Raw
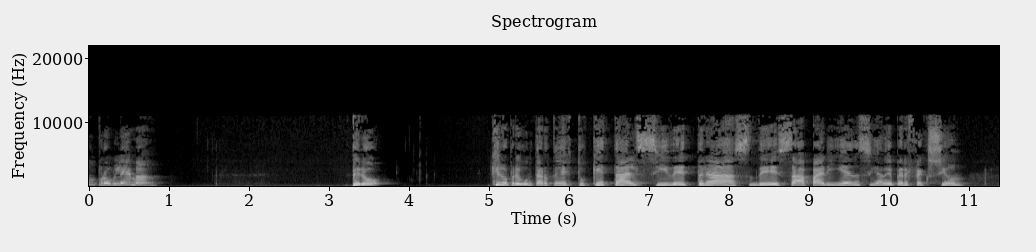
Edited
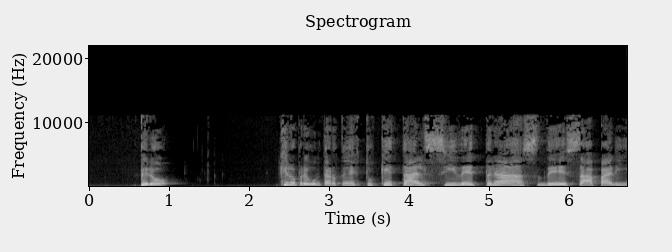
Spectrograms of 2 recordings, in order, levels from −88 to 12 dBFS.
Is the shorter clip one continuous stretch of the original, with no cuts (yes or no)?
yes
